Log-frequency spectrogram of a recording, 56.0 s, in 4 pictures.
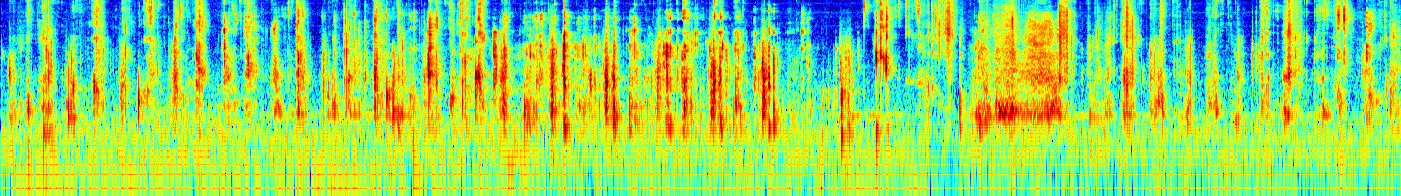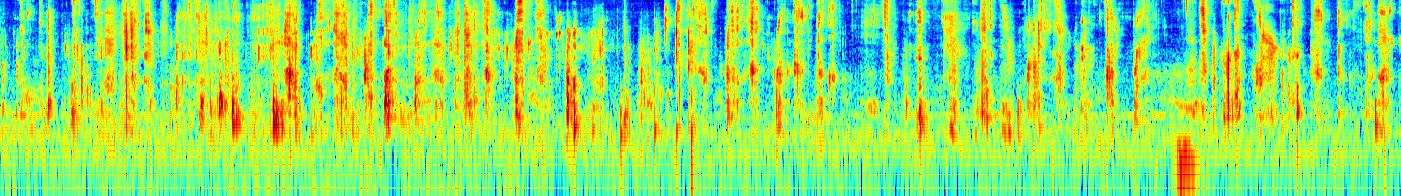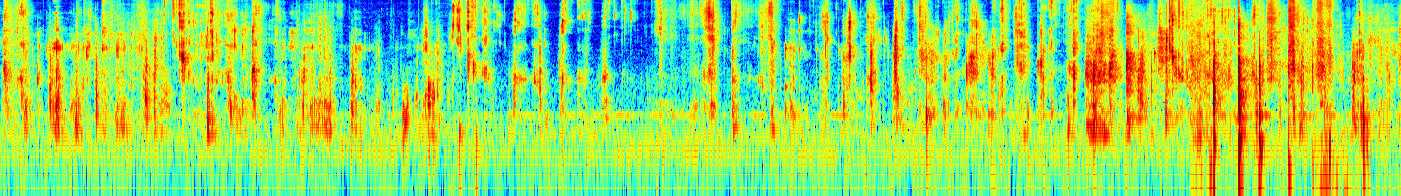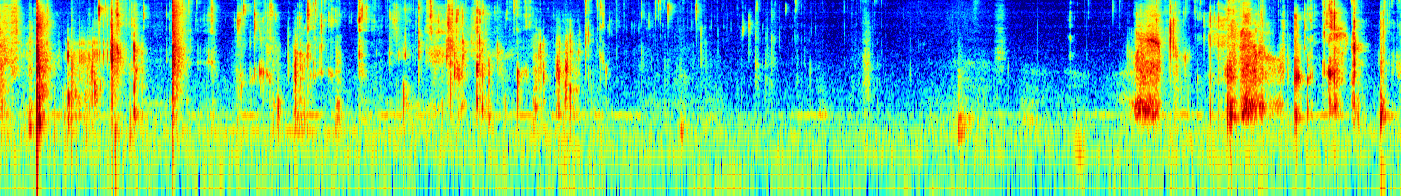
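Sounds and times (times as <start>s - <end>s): crunchy chewing: 0.0s - 50.8s, 52.7s - 56.0s
mouth sounds: 25.7s - 26.1s.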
